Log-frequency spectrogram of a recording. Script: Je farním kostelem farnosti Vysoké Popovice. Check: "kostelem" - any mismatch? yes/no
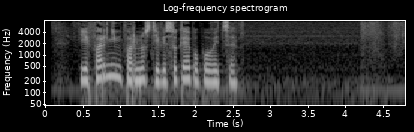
yes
